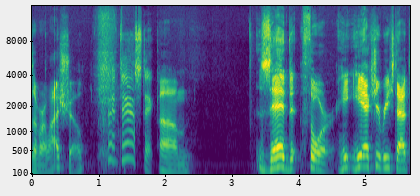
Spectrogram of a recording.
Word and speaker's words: Zed: They reached out to me to specifically tell me how to pronounce that, because it's just Z, the letter Z, as us uncultured Americans pronounce it, Z.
